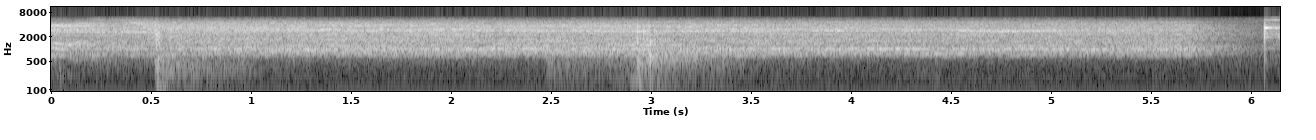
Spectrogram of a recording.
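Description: Two hammer blows on a stonemason's chisel held against a block of stone, about two and a half seconds apart, over a steady hiss.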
